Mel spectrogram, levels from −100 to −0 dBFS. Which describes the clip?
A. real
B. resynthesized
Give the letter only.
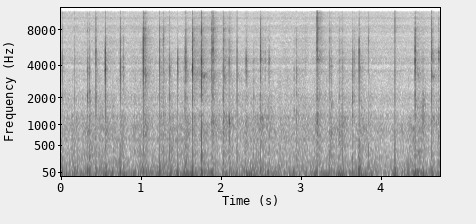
B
